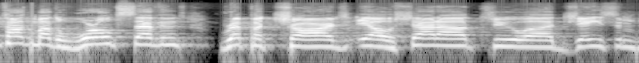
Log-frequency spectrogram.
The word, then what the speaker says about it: repechage: Repechage, like charge as in you charge into a fight.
